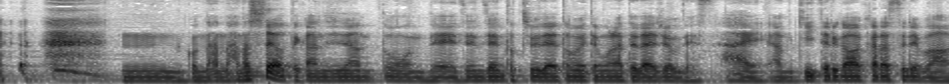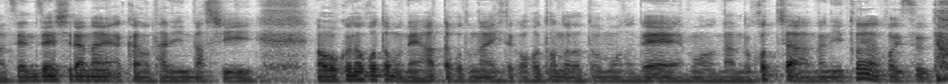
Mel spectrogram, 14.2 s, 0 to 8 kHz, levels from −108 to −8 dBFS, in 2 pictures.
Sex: male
